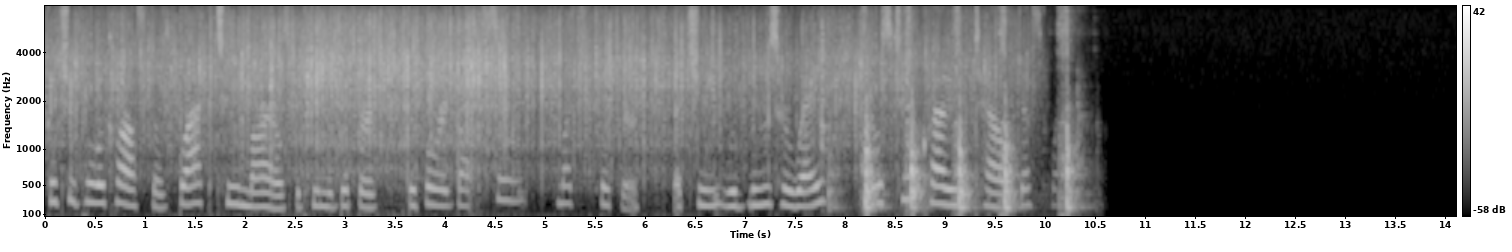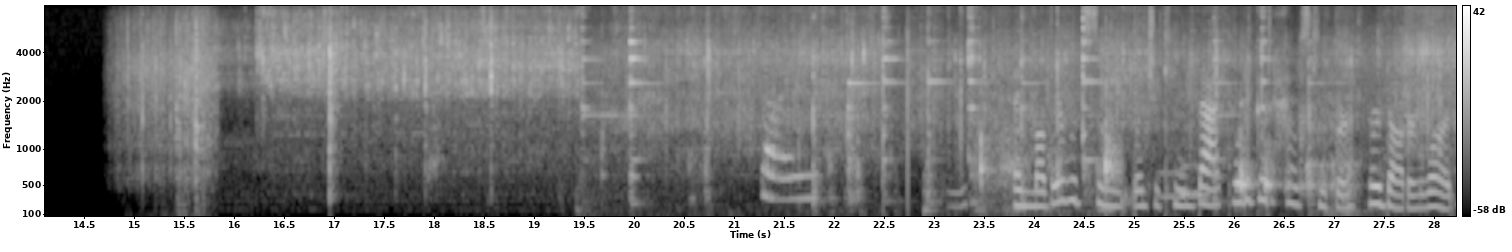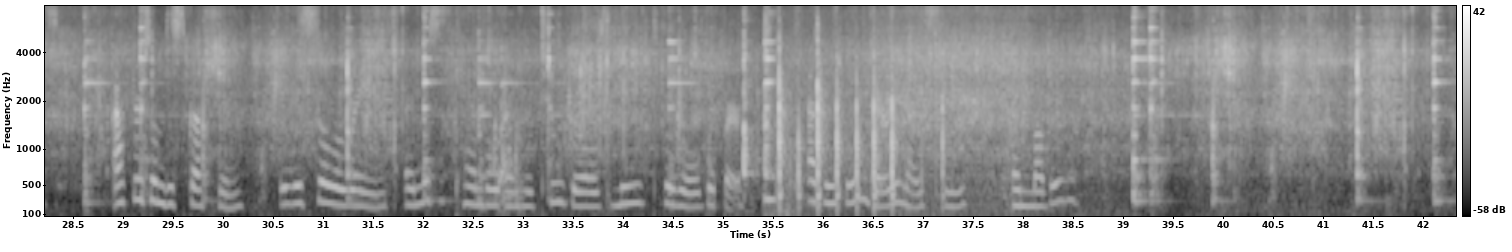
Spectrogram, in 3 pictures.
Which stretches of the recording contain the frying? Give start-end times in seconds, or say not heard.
0.0-10.0, 14.8-42.2.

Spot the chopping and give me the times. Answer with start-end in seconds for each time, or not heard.
7.8-10.4, 22.9-24.9, 35.5-37.2.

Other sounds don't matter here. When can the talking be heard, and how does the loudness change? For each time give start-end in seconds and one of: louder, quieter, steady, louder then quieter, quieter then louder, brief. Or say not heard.
0.0-10.2 quieter then louder
23.1-38.5 steady.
